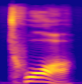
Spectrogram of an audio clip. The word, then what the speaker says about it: 脱: Okay, this first character here is pronounced tuah.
